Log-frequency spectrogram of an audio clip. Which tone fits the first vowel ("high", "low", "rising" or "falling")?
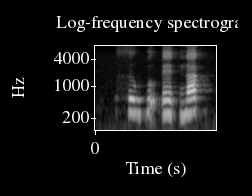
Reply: low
